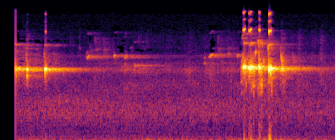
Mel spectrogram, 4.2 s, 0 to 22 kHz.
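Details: Eagles (the pair Freedom and Liberty) at Hanover (Codorus), Pennsylvania, chattering on 28 December 2022: two bursts of thin, high, squeaky piping notes, each quick then trailing off, with a short quiet gap between.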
